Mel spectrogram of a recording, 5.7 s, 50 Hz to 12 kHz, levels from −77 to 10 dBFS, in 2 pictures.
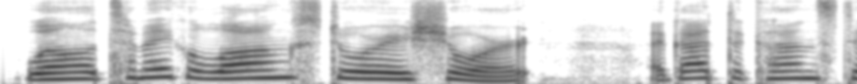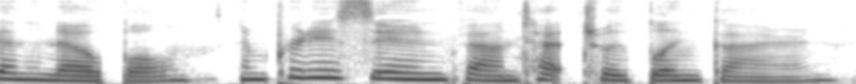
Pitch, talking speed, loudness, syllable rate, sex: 240 Hz, 190 wpm, -17 LUFS, 5.2 syllables/s, female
